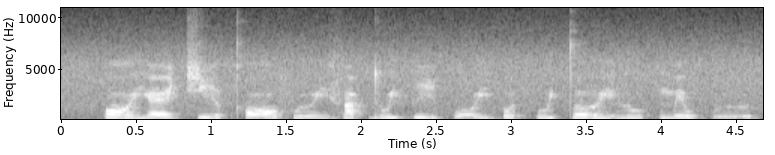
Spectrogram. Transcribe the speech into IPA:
k ɔː˥˨ j ɛː˩ t͡ɕ i˥˨ ə̯ kʰ ɔː˩˧ f ɯː˩ j f a˧ p̚ d u˧˥ j p iː˥˨ p oː˩˧ j h o˧˥ t̚ ʔ u˧˥ j t̪ ɤː˥˨ j l uː˧ k̚ m e˧ w p ɯː˩˧

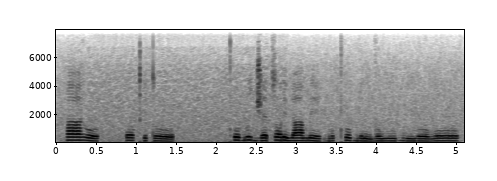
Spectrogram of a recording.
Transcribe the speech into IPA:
aː˦ ɣ o˨ | ɔ˨ kʰ ɪ˨ t oː˨ | kʰ o˦ ɡʷ i˦˨ d͡ʒ ɛ˨ t͡s ɔ˦ ɾ ɪ˨ j aː˦ m eː˨ ɡ͡b o˦ kʰ o˦ b ɪ˨ ɾ ũ˨ ɡ o˦ w u˨˦ ɓ u˨ ŋ j oː˨ β oː˦

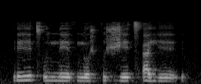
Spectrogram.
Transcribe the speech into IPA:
ɾ ɪː t͡sʼ u l n eː θ n o ʒ k ʊ ʃ ʒ e t͡sʼ a j ɪː ʔ

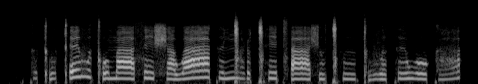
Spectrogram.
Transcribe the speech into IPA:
k ə̤ kʼ ə̤ kʼ ɛ v ə kʼ o m aː s e ʃ a w aː k ʏ ŋ͡ǀ a̤ ɽ ɵ ǀʰ e t͡sʼ aː ʃ ɯ ǀʰ ɯː kʼ ə̤ v ə k ʏ w o k a̤

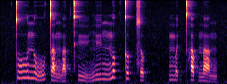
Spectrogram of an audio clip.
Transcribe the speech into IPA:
t̪ uː˥ n uː˨˥ t̪ ɐ˨˩ ŋ ɐ˨˥ k̚ t̪ʰ yː˨˩ n̪ yː˧ ŋ n̪ ʊ˥ k̚ t̪ ʊ˥ k̚ s ʊ˧ k̚ | m ɵ˨˥ t̚ t̪ʰ ɐ˨ p̚ n̪ ɐ˨˩ ŋ

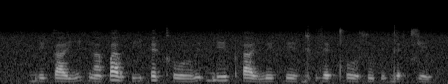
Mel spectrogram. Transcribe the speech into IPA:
b e˨ k a˨ ɪ̯ ɲ ɪ˦ ʔ ɡ ã˨ p a˦˨ ʊ̯ h i˨ h ɛ˦˨ kʰ o˨ ʊ̯ w ɪ˦ ʔ b e˦ pʰ a˦˨ ɪ̯ m e˦˨ k e˦˨ ɪ̯ ɡ ɪ˦ ʔ z ɛ˦ ʔ tʰ o˦˨ ʊ̯ sʰ u˦˨ ʔ ɪ˦ ʔ d ɛ˦ ʔ t͡ɕ e˦˨

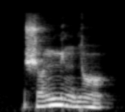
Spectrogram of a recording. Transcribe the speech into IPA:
ʃ ʊ n mʲ ʊ ŋ ɟ ɔ̃

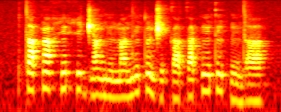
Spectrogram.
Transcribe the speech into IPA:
t a˦ k ã˦ h ĩ˦ h i˦˨ d͡ʒ ã˧ ɡ͡b ĩ˨ m ã˨˦ d ĩ˦ t ũ˦˨ d͡ʒ e˨ k a˨ k a˧ k ĩ˦ t ĩ˦˨ k͡p ĩ˨ d a˧

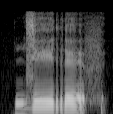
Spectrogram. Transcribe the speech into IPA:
n z e r ɛ f

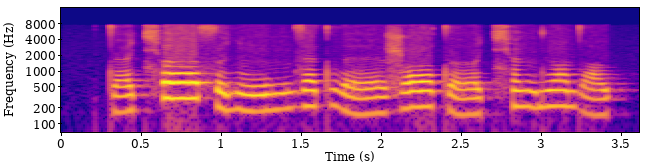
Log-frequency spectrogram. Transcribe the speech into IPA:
t æ˩˧ t͡ɕʰ ɜː˥ s ə˩˧ ʎ ũː˩˧ ŋ n z æ˥ t β ɛː˩˧ ʐ ɒː˥ t ɜː˩˧ t͡ɕʰ ɛ̃˥ ŋ d ũː˥ dˤ u˩˧

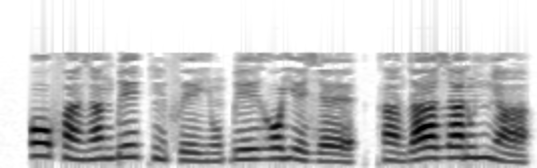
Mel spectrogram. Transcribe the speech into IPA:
ɔ˦ f ã˨ z ã˦ ɡ͡b eː˦ k ĩ˨ f eː˨ j ũ˨ ɓ eː˦ ɣ ɔ˦ j e˨ z ɛ˨ | k ã˨ d aː˦ z a˦ ɾ ũ˦ ɲ ã˨

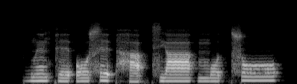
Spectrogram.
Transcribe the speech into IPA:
b ẽ˧ k e˨ ʔ o˧ s e˦ ʔ h a˨ ʔ t͡s j a˦ | m o˨ t̚ s o˦

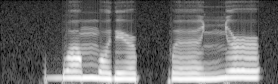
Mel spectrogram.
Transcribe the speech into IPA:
b ʌ˥ m o˧ ɾʲ ə˞˧ pː ɘː˧ ɲ ə˞˥

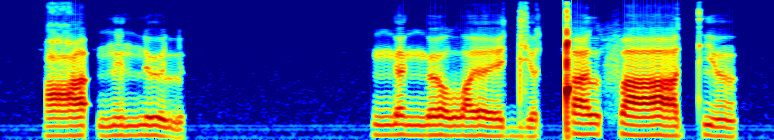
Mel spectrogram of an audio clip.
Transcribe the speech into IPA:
ʕ a ʔ n ĩ n ʉ l | ŋ ɛ ŋ ø lˠ eː dʲ ʌ ǃ a l f aː tʲ ə̃

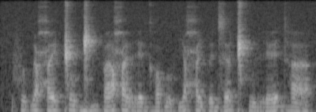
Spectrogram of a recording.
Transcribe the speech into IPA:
f ə ɓ ə ħ ɛ ǁ o ɡ͡ǁ i p a ħ ɐ r ɛ ɡʱ ɒ ɓ o ʔ i ħ i ʔ ə d͡z ɐ ǁʰ u r ɛ dʱ a

